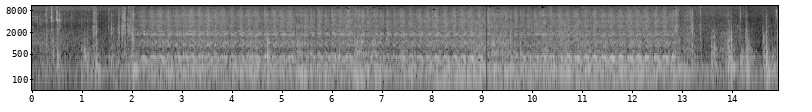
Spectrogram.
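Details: VW Beetle on a cold, windy day, stalled in the middle of an intersection: steady starter cranking at about three turns a second for ten seconds, and the engine never catches or fires; cranks but won't start.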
